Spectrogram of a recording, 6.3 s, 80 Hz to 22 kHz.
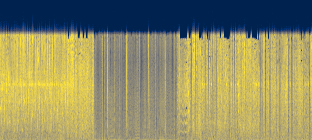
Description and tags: I had a goal for this pack. I wanted to be able to provide raw resources for anyone who may be interested in either making noise or incorporating noisier elements into music or sound design. A secondary goal was to provide shorter samples for use. My goal was to keep much of this under 30 seconds and I’ve stuck well to that in this pack.
For me noise is liberating. It can be anything. I hope you find a use for this and I hope you may dip your toes into the waters of dissonance, noise, and experimentalism.
-Hew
